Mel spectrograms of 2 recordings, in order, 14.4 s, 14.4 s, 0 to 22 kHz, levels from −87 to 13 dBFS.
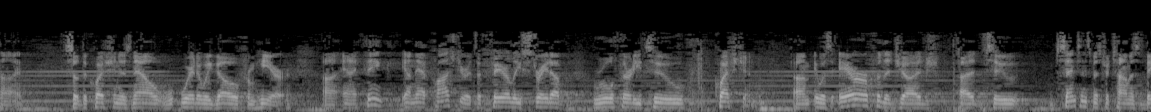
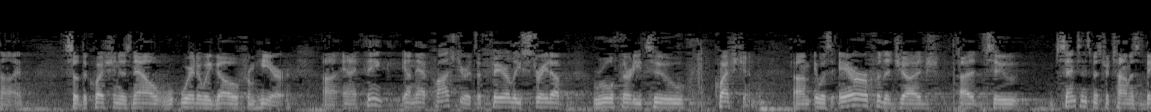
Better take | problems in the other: second | background sound (Wind instrument, woodwind instrument); 17 dB below the speech

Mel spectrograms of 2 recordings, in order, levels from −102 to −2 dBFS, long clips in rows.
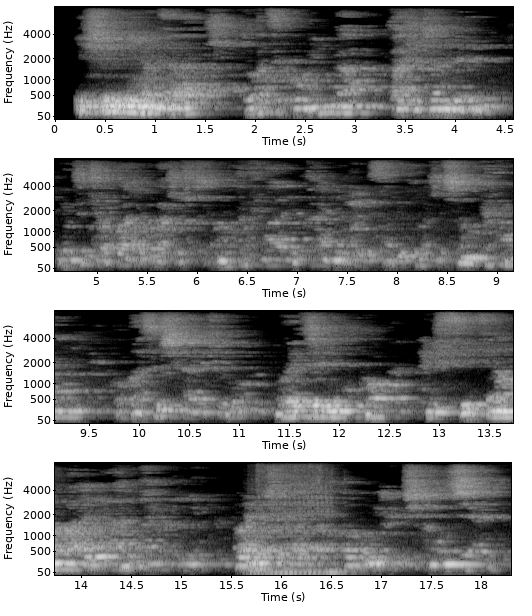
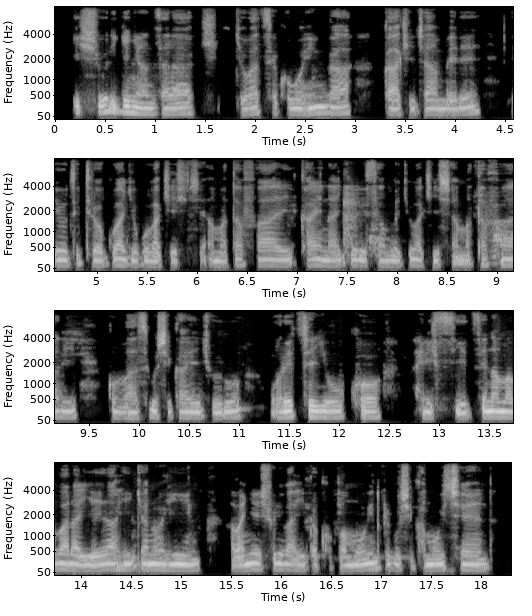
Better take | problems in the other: second | noise reduction (classical method WPE with log-MMSE)

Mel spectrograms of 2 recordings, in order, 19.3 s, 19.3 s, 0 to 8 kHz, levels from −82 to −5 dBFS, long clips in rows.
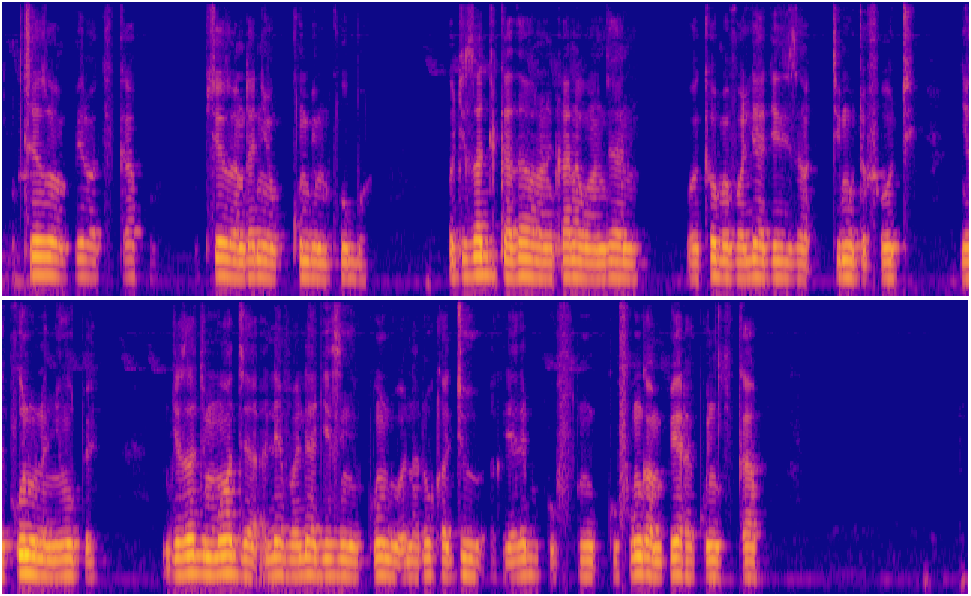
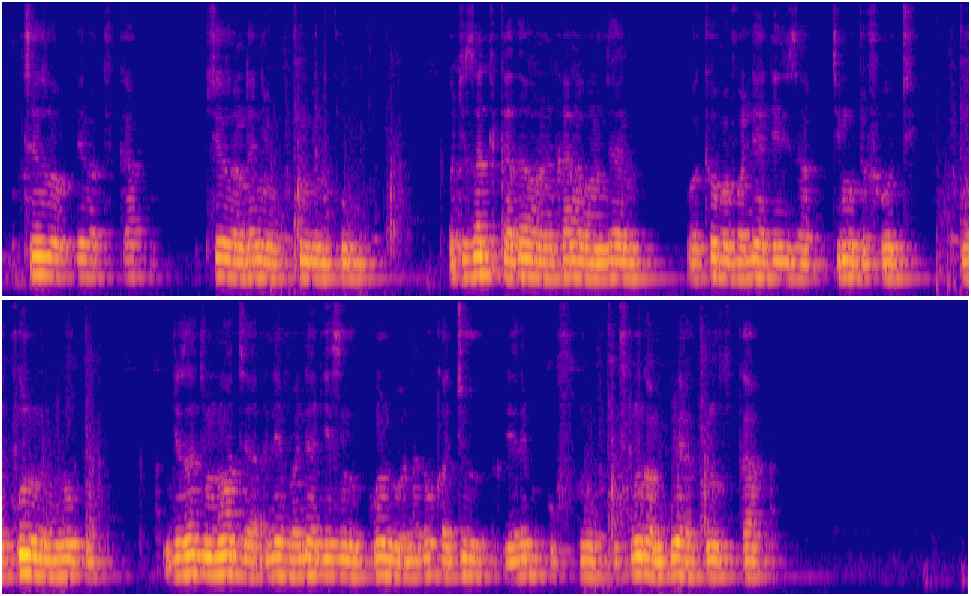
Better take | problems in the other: first | noise reduction (neural separator model SepFormer DNS4)

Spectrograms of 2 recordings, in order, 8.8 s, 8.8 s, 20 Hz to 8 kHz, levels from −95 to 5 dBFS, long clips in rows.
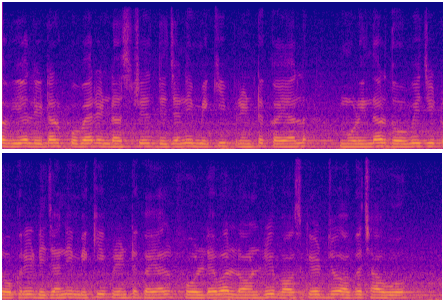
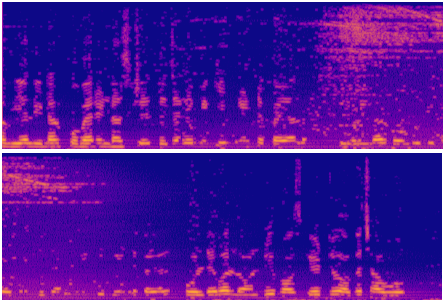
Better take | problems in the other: first | noise reduction (classical method spectral subtraction)

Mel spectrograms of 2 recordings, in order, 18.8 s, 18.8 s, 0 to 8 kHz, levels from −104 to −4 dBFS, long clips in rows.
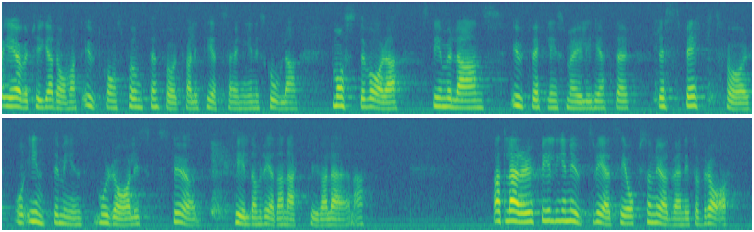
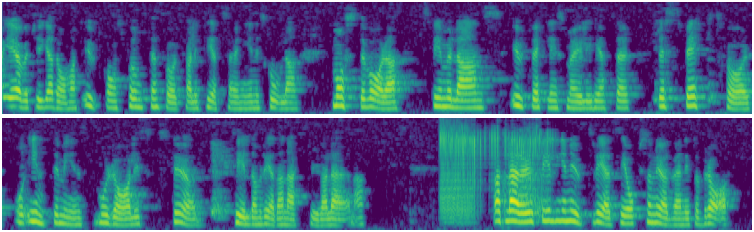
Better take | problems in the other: first | noise reduction (classical method Wiener filter)

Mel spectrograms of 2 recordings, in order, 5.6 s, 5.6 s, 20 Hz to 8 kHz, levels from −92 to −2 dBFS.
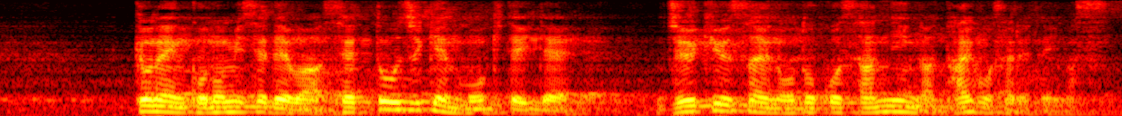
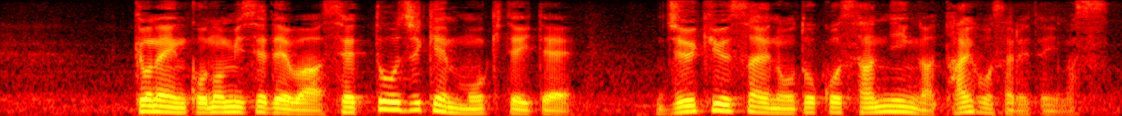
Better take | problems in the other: second | room echo; dies away in 1.9 s

